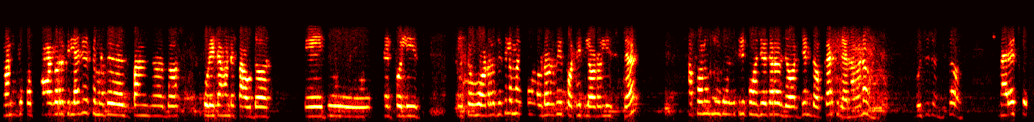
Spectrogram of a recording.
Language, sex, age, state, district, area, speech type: Odia, female, 60+, Odisha, Gajapati, rural, conversation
